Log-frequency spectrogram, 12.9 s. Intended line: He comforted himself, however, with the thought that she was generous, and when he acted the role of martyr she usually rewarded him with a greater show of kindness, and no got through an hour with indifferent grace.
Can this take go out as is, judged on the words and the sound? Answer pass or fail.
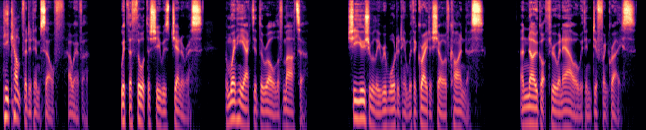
pass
